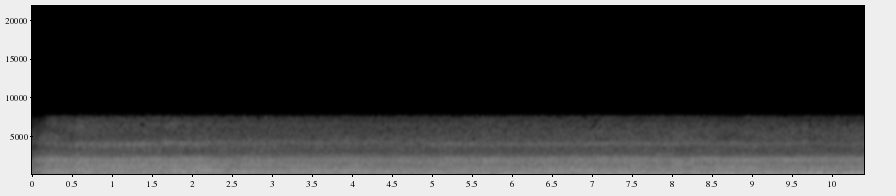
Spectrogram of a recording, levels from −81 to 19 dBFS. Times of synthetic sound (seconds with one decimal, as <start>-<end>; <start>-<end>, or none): 1.5-2.2; 7.6-9.9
